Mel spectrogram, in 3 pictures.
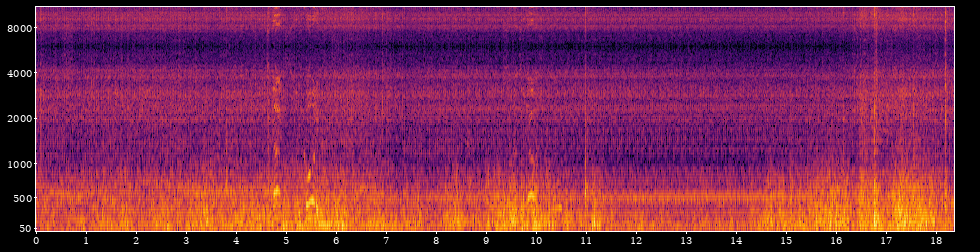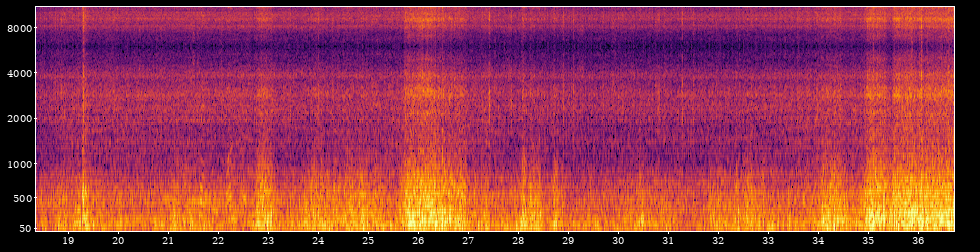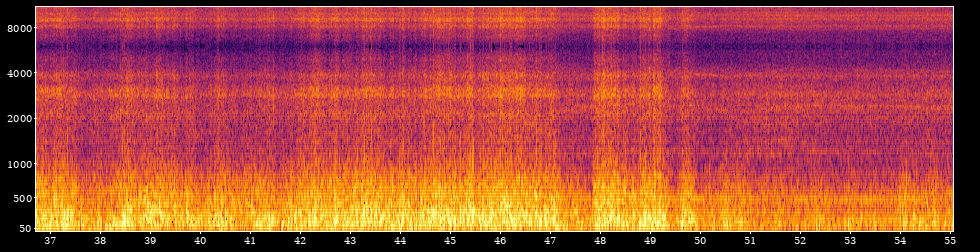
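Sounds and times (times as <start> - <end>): vehicle driving on dirt track: 0.0 - 55.0.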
